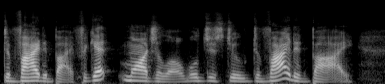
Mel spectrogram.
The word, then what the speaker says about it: modulo: I think it's Modulo. Modulo. I've heard it as Modulus. I know there's no S in here, but I've heard it from other places that way. But Modulo.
